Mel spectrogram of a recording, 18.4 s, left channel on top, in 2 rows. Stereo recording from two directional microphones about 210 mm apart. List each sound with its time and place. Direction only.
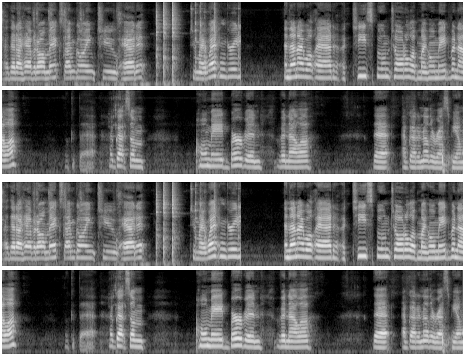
0.0 s a woman's voice: 30° right (ahead or behind)
10.6 s a woman's voice: 25° right (ahead or behind)
16.6 s a woman's voice: 25° right (ahead or behind)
